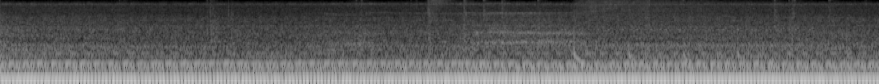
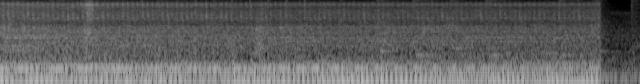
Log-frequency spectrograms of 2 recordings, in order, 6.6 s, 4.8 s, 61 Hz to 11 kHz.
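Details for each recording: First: Nissan S14 Silvia with a freshly built SR20DE+T on first start: deep, lumpy idle with an uneven pulse of about four per second. Ignition timing is not yet set, the check engine light is flashing, and vacuum reads -16 to -17; no smoke. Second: Nissan S14 Silvia with freshly built replacement SR20 (DE+T, N/A block) after swap of blown SR20DET, idling after test drive: steady even idle, smooth rumble, no ticking, then cuts off; things look OK, normal idle.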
